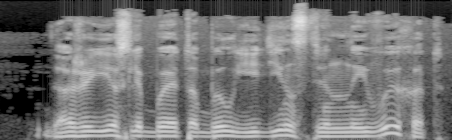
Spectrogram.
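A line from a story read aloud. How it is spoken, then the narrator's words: Doubtful drawl. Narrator (Russian): с сомнением протянул я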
